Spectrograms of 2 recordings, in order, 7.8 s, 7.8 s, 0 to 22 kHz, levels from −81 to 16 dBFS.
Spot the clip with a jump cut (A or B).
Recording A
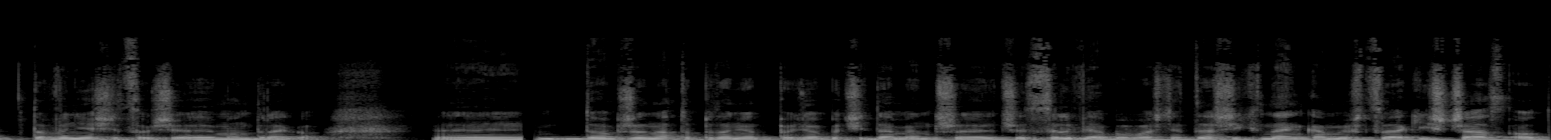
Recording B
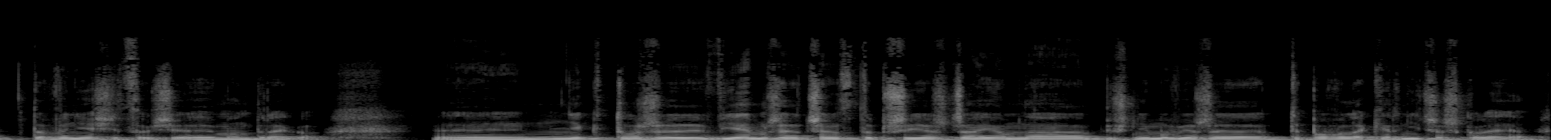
A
